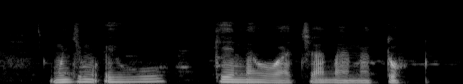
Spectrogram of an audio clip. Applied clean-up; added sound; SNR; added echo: none; none; none; none.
